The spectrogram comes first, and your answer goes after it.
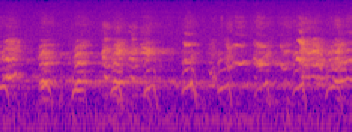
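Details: Beagles run rabbits during a hunt in Vera, Virginia. Repeated bawling bays from several hounds rise and fall in a rapid, irregular chorus, with a man's voice faintly mixed in.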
